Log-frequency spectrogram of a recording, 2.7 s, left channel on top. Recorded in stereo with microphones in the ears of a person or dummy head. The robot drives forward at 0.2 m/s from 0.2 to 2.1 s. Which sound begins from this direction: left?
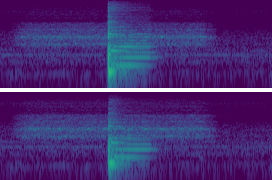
A snare drum, at 1.1 s.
